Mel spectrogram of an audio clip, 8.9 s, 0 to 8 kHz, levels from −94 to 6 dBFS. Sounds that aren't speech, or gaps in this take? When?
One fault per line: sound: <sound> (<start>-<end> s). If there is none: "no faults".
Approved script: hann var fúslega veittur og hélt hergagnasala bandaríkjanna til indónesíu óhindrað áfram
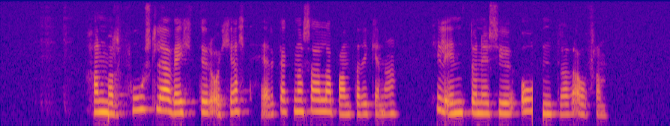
sound: dropout (7.1-7.2 s)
